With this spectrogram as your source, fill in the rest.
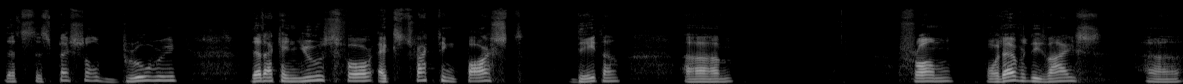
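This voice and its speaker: This is a man in his forties from Belgium, presenting at a technical conference. His voice sits somewhat high for a man and the sound is dry with no room echo. He talks in a relaxed way, with plenty of ums and restarts. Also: slow. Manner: relaxed, with frequent fillers and restarts.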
